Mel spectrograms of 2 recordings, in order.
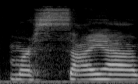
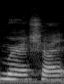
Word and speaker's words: Marysia: people's nicknames people just tend to mispronounce my name so like I get marsah Maia Mary Saia Mary uh I really like Mar Mari Misha actually my name Marisha is like technically a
